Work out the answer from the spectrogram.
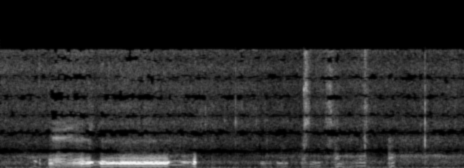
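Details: Fat free-range hen grumbling, the loud protest that comes when hens dispute who lays in which nest: a strong, harsh, level squawk of under a second, then soft scattered clucks and faint knocks.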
